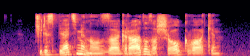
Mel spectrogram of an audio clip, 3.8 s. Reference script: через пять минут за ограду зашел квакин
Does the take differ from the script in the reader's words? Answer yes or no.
no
